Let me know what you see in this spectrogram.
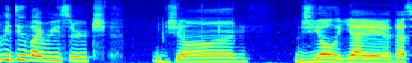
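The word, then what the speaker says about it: Gioeli: let me let me do my research John gioli yeah yeah yeah that's how you pronounce it okay yeah this is John gioli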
